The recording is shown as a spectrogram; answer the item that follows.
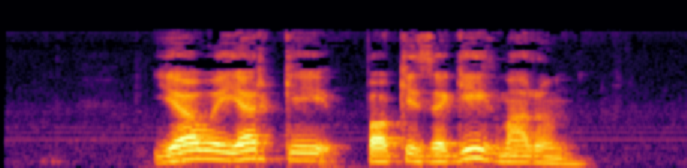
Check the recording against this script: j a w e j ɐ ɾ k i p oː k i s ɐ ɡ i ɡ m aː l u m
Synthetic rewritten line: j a w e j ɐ ɾ k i p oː k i z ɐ ɡ i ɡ m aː l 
